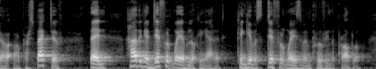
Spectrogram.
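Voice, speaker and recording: A man talks at a very fast pace with an Irish accent. The background is quiet. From Ireland. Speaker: professor. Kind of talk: keynote lecture. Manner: hesitant, many fillers.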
